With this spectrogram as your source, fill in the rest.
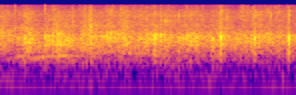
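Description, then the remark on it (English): A crowd applauds its leaders steadily, a dense wash of many hands clapping at an even, moderate loudness, with a few sharper claps popping out of the continuous patter. “Give them a big old clap.”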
